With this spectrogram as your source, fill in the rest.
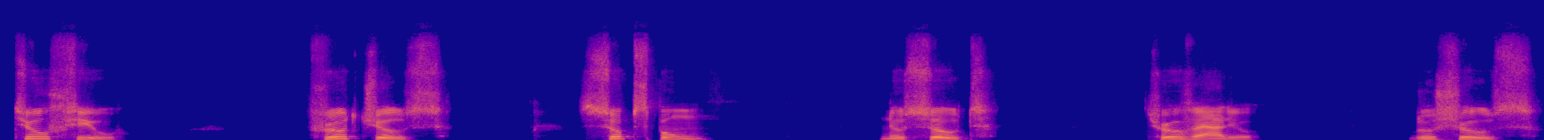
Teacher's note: you're going to make the sound very very close frontal and long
